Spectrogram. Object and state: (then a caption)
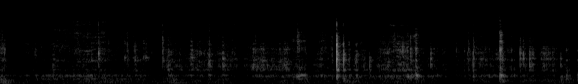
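Plywood puzzle box being scratched. Long acrylic nails scratch and rub the front face, with its dial, of a small hollow laser-cut plywood mechanical puzzle safe by UGEARS held in both hands. Soft, dry, bright scratching and rubbing continues throughout, broken by a couple of sharper clicks that die away almost instantly.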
